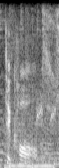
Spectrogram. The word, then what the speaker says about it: Tikal: Well, I always pronounced her name as Tycho when I was a kid. But her real name's Tikal.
